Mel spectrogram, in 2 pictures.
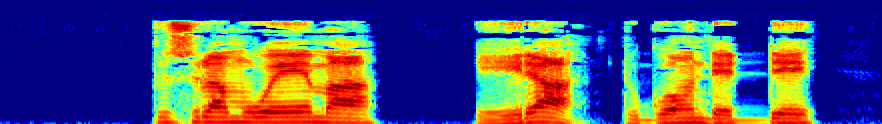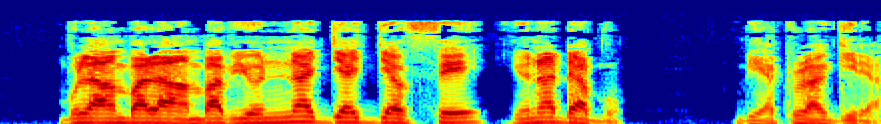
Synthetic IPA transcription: tusulamuwe̞ːma | eɾatuɡo̞ːnde̞dːe̞ | βulaːmbalaːmbaβjo̞nːaɟːaɟːafːe̞jonadabu | βja̰tulaɡiɾa̰

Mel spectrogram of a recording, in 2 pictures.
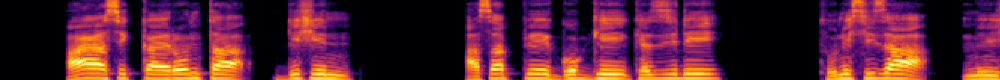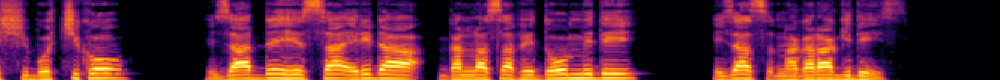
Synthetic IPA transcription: ʔɐjɐsɪkːɐɛɾɔnt̪ːɐ | d̪ɪʃɪn | ʔɐsɐpːɛɡɔɡːɪkɛzɪd̪ɪ | t̪ʊnɪsɪzɐ | miːʃbɔt͡ʃːɪkɔ | hɪzaːd̪ːɛhɛsːɐɛɾɪd̪ɐɡɐlːɐsːɐfɛd̪o̞ːmːɪd̪ɪ | ɪzɐsnɐɡɐɾɐɡɪd̪e̞̰ːs

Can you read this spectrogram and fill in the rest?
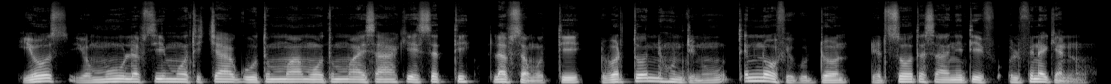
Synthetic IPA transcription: jo̞ːsjɔmːuːlɐbsiːmo̞ːt̪ɪt͡ʃːaːɡuːt̪ʊmːaːmo̞ːt̪ʊmːaːɪsaːke̞ːsːɐt̪ːɪlɐbsɐmʊt̪ːɪd̪̥ʊbɐɾt̪o̞ːnːɪɦʊnd̪ɪnuːt̪ʼɪnːo̞ːfɪɡʊd̪ːo̞ːnᶑɪɾso̞ːt̪ɐsaːniːt̪iːfʊlfɪnɐk̬ɛnːʊ

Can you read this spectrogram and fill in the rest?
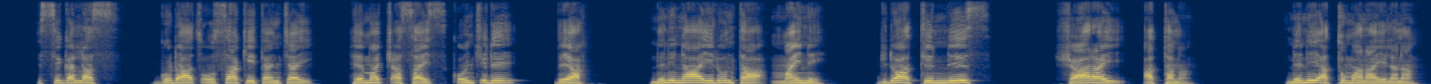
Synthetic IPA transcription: ʔɪsːɪɡɐlːɐs | ɡɔd̪aːt͡sʼo̞ːsːaːkiːt̪ɐnt͡ʃːɐj | hɛmɐt͡ʃʼːɐsːɐjskʼɔnt͡ʃʼːɪd̪ɪ | bɛjɐ | nɛnɪnaːjɛlʊnt̪ːɐmɐjnḛ | ɡɪd̪ɔɐt̪ːiːnːeːs | ʃaːɾɐj | ɐt̪ːɐnɐ̰ | nɛnɪɐt̪ːʊmɐnɐjɛlɐnɐ

